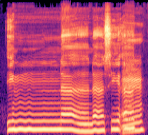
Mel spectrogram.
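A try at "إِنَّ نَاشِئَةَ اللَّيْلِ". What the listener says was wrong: Inna, nah yang pertama pendek, nah yang kedua panjang. Inna, ya jadi kalau i harus i. Inna, inna, jangan inna.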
